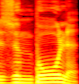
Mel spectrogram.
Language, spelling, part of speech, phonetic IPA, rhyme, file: German, Symbole, noun, [zʏmˈboːlə], -oːlə, De-Symbole.ogg
- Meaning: nominative/accusative/genitive plural of Symbol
